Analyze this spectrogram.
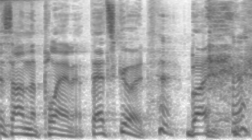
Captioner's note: laughter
